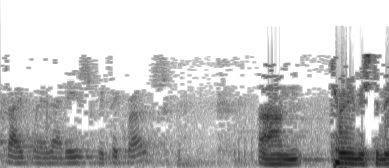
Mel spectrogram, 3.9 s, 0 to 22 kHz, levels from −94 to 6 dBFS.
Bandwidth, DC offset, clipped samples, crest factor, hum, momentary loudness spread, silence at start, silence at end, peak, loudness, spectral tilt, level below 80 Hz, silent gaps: 6 kHz; under 0.1%; 0.3%; 14 dB; none; 19 LU; 0 s; 0 s; 0 dBFS; -13 LUFS; -6.5 dB/octave; -38 dBFS; none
